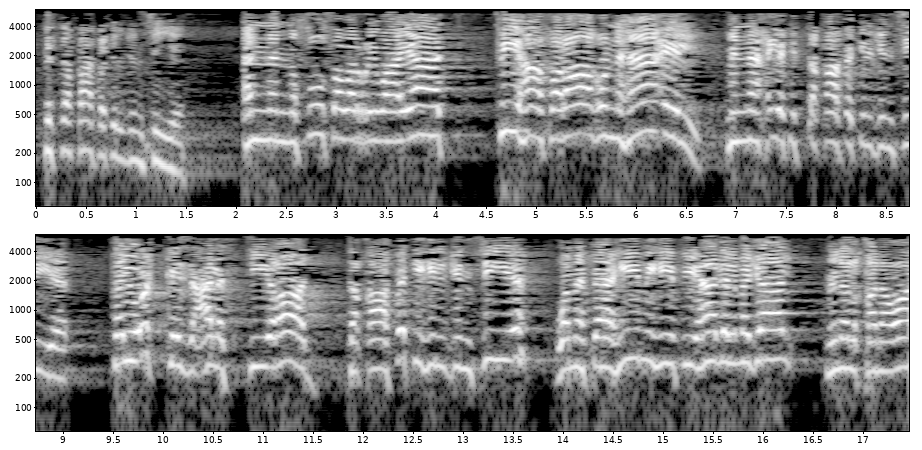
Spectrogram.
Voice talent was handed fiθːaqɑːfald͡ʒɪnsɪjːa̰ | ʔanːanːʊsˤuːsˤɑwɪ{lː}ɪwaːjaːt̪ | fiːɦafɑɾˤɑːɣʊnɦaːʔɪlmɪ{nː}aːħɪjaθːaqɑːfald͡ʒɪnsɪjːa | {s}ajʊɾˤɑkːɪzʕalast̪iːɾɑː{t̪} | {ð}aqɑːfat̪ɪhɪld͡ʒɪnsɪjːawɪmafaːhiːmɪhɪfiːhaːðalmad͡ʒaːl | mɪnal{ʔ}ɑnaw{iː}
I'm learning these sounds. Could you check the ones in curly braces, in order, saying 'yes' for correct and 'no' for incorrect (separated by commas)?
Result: no, yes, no, no, no, no, no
